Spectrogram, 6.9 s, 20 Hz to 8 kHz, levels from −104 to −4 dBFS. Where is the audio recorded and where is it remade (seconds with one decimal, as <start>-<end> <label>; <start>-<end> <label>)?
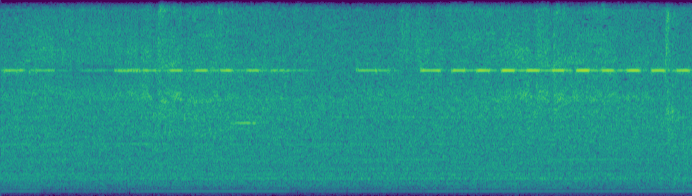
0.0-0.8 recorded; 0.8-1.4 remade; 1.4-6.9 recorded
